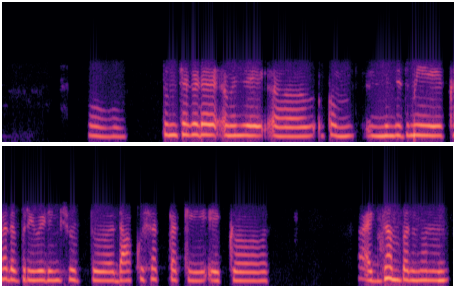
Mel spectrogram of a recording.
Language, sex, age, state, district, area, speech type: Marathi, female, 18-30, Maharashtra, Ahmednagar, rural, conversation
